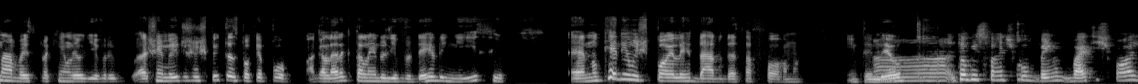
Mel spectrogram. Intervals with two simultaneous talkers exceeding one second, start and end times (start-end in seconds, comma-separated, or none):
none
